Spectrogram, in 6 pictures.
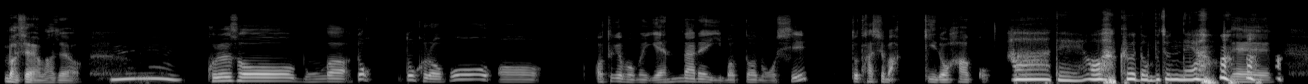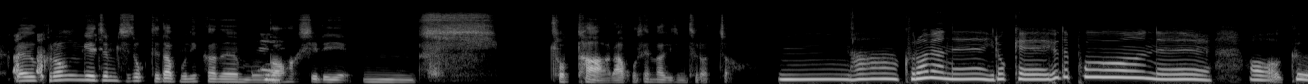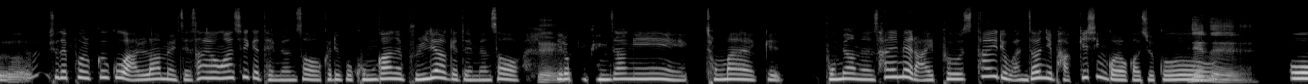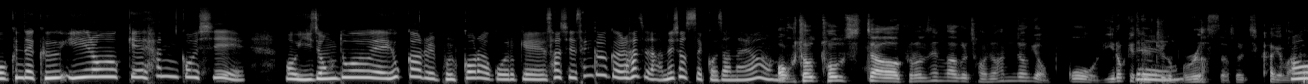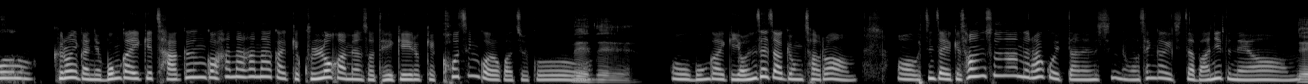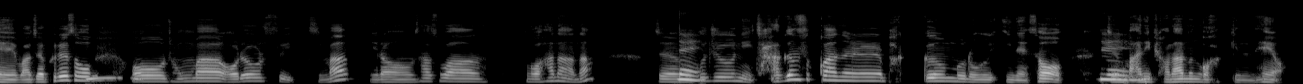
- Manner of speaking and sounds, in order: tapping; laughing while speaking: "어"; laugh; teeth sucking; in English: "life style이"; laughing while speaking: "솔직하게"; teeth sucking; other background noise
- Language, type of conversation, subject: Korean, podcast, 작은 습관이 삶을 바꾼 적이 있나요?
